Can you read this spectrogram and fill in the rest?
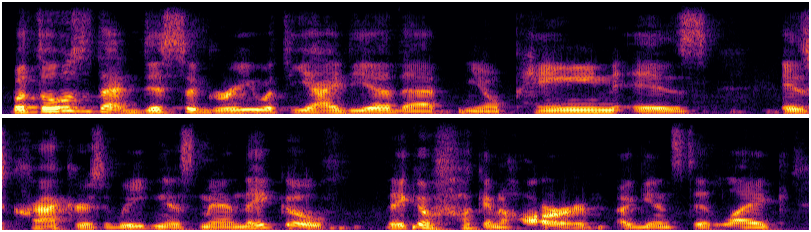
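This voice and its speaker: A man's voice: mid-range voice, normal speed, husky. A man from the United States hosting a casual group chat over an online call, talking in eager bursts with frequent restarts. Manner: animated, talks in bursts with restarts. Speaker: stream host. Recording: dull lo-fi stream audio.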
